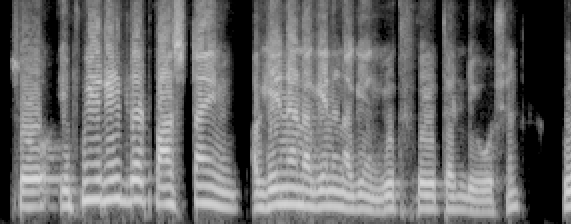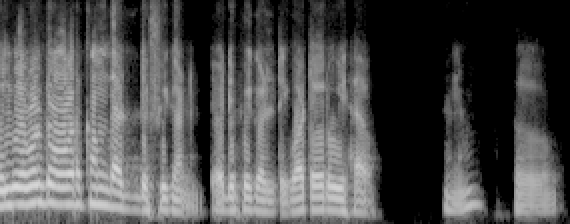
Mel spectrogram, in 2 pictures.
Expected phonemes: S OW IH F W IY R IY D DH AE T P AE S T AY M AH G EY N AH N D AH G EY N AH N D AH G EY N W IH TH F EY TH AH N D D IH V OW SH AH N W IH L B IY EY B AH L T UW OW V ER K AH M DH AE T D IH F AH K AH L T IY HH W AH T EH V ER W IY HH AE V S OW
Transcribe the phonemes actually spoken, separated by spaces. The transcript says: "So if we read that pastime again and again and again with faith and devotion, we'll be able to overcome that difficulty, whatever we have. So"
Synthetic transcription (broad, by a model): S OW IH F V IY R IY D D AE T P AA S T AY M AH G EY N AH N D AH G EY N AH N D AH G EY N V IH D F EY T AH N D D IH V OW SH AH N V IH L B IY EY B AH L T UW OW V ER K AH M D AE T D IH F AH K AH N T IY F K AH T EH V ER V IY HH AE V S OW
